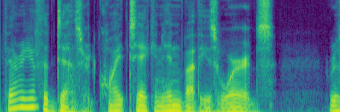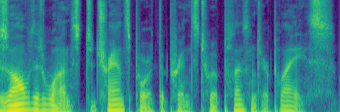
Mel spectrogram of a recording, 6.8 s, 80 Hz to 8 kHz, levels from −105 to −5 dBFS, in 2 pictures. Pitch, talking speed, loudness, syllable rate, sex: 95 Hz, 195 wpm, -19 LUFS, 5.5 syllables/s, male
